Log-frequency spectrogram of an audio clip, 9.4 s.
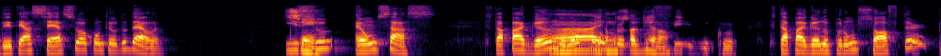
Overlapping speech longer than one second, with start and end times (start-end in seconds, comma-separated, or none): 5.5-6.8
